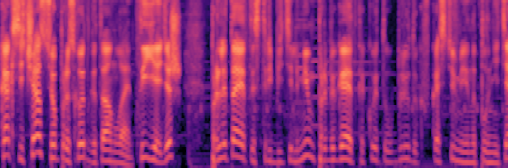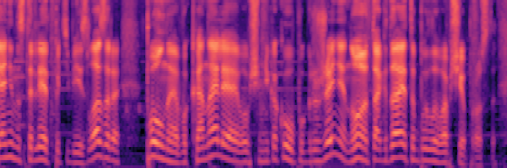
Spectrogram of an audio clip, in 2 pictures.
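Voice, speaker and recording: Dry and close with no echo, a man's fairly high voice races at a very fast pace, with lively intonation and big swings in loudness. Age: 30s. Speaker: gaming podcast host. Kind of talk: casual chat.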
